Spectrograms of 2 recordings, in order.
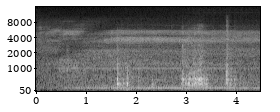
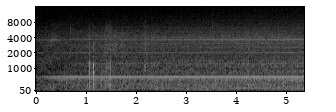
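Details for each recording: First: Creality CR6 SE 3D printer after fitting quiet Noctua fans replacing stock power supply and motherboard fans, mic on the print bed: steady low hum with soft high whir and light taps; noise dropped from about 53 to 49 dB. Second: Creality CR6 SE 3D printer's stock motherboard fan before the Noctua upgrade; steady whirring with a constant mid-pitched whine and faint hum while the stepper motors stay quiet; noisy cooling fan.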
